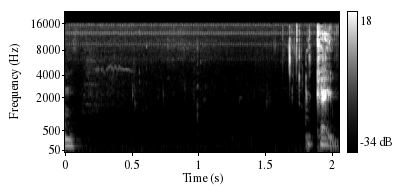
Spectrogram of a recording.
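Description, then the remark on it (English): After a quiet stretch, a short slurping sip of Coke Zero from a can comes at the very end, wet and brief. “Take a sip of this delicious Coke Zero.”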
